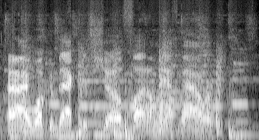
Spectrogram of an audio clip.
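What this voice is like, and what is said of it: Raspy, strained voice. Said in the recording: “apologize for my voice. It'll get better as the week goes on... I got a little raspiness also”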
